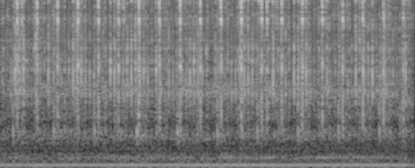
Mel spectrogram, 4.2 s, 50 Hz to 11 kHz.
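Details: 1950s Singer 306K sewing machine running a zigzag stitch at a steady pace: a sharp click on every stitch, about two or more per second. Cause unclear.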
